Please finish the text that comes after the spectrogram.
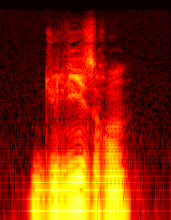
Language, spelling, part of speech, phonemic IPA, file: French, liseron, noun, /liz.ʁɔ̃/, Fr-liseron.ogg
- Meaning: bindweed (trailing vine-like plants, of the genera Calystegia and Convolvulus)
